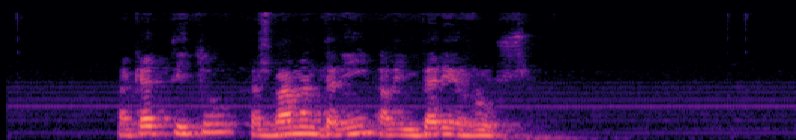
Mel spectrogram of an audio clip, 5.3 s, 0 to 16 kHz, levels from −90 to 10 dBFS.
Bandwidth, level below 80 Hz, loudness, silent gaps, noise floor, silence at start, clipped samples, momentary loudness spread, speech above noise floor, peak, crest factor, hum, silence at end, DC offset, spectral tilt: 11.5 kHz; -58 dBFS; -21 LUFS; none; -61 dBFS; 0.8 s; under 0.1%; 8 LU; 40 dB; -6 dBFS; 18 dB; none; 1.85 s; under 0.1%; -9 dB/octave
